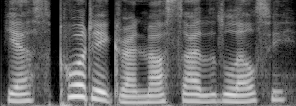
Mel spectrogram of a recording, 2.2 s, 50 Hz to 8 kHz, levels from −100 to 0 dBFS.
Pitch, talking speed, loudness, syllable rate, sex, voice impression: 200 Hz, 190 wpm, -19 LUFS, 5.5 syllables/s, female, very feminine, slightly young, slightly adult-like, very thin, very tensed, powerful, bright, hard, very clear, fluent, slightly raspy, slightly cute, cool, intellectual, very refreshing, sincere, calm, friendly, reassuring, very unique, slightly elegant, wild, slightly sweet, lively, strict, slightly intense, slightly sharp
